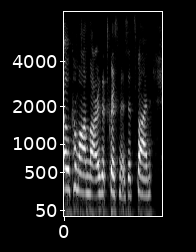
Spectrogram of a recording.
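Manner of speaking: normal talking voice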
